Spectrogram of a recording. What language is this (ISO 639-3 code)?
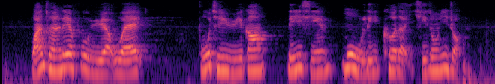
zho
